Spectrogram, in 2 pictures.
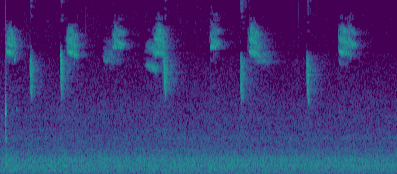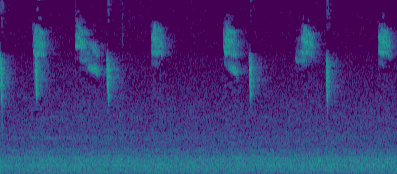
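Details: Near Moscow, a spotted flycatcher at the nest while feeding young gives a run of very high, thin, clipped notes. Short downward flicks mix with brief level chips, about two per second, over a constant soft hiss.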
